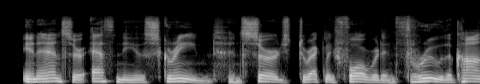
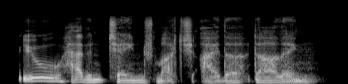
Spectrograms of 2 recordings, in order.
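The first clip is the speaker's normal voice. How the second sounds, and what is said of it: Very formal British accent. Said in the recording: “in a different voice ... It sounded like him, mostly, only with a very formal British accent.”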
